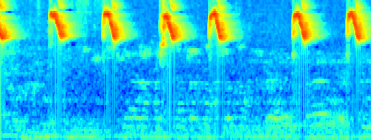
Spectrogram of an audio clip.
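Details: Long-tailed shrike, locally cendet or pentet, on a master recording for training songbirds: very high, thin, sharply falling whistled notes repeated about every seven tenths of a second, fairly steady, with a soft low hum beneath.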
